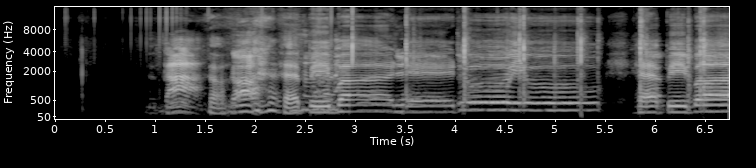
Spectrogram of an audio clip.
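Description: A group of people sings together.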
